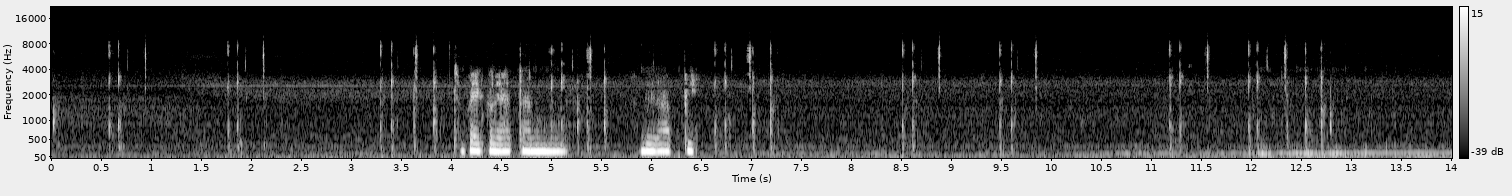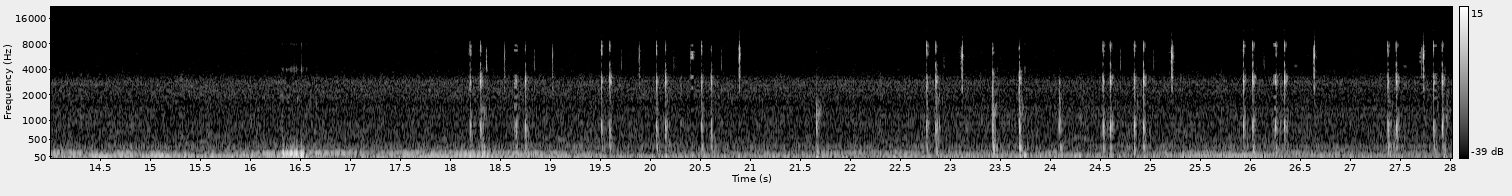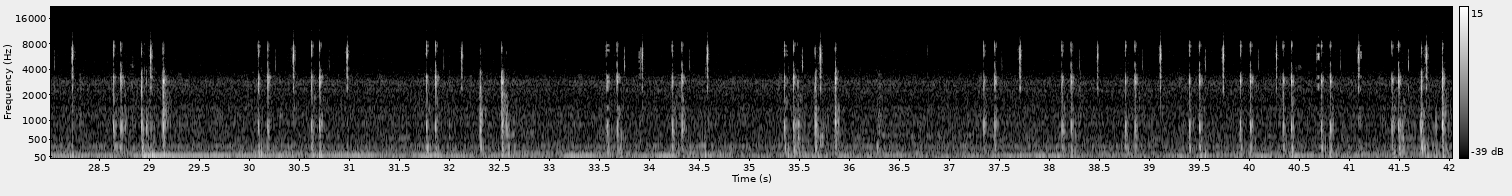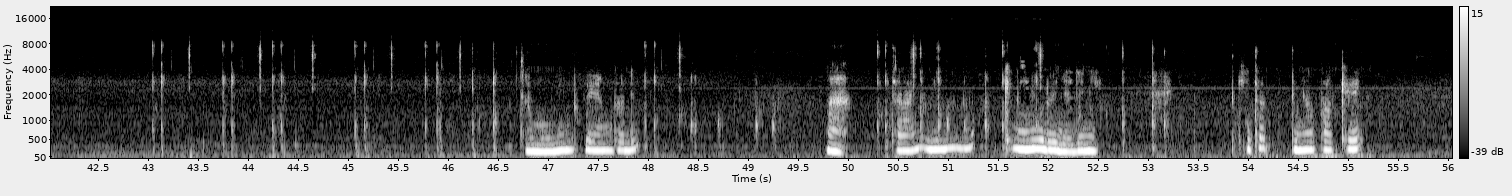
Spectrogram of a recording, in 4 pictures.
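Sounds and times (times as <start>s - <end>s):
low steady hum: 0.0s - 56.0s
mouse and keyboard clicks: 0.6s - 1.0s, 1.8s - 2.2s, 5.0s - 5.6s, 6.6s - 7.3s, 8.5s - 9.9s, 11.2s - 12.8s, 18.2s - 21.0s, 27.4s - 29.2s, 31.8s - 32.6s, 35.3s - 36.0s, 37.3s - 42.0s, 43.0s - 46.6s.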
